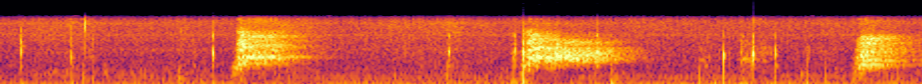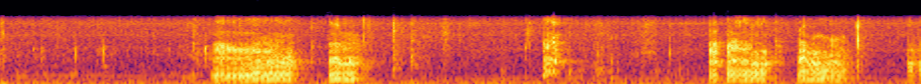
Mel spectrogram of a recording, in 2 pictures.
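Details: Princess, a household dog said to bark at everything, lets out loud rough barks spaced irregularly across the recording, some drawn out and growly, with short clicks and knocks in between.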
